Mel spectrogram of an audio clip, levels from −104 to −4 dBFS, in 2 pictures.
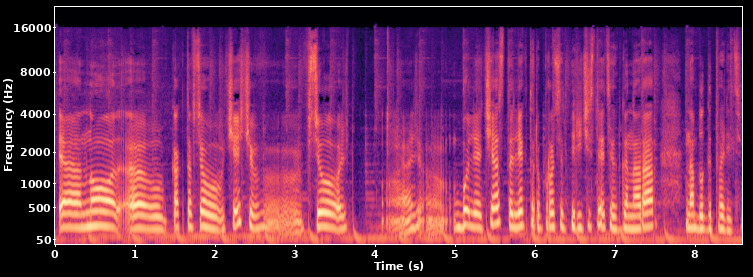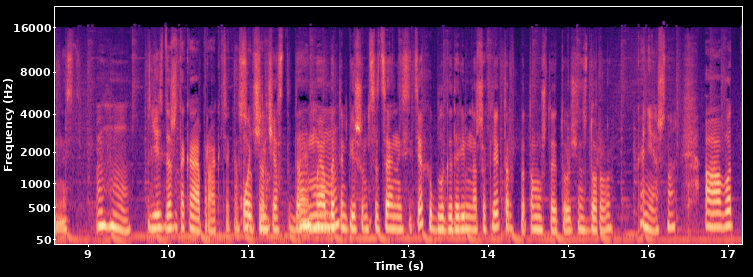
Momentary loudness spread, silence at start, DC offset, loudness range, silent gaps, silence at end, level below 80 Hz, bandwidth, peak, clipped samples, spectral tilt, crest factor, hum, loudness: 11 LU; 0 s; under 0.1%; 4 LU; none; 0.1 s; -38 dBFS; 16.5 kHz; -2 dBFS; under 0.1%; -5 dB/octave; 14 dB; none; -17 LUFS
